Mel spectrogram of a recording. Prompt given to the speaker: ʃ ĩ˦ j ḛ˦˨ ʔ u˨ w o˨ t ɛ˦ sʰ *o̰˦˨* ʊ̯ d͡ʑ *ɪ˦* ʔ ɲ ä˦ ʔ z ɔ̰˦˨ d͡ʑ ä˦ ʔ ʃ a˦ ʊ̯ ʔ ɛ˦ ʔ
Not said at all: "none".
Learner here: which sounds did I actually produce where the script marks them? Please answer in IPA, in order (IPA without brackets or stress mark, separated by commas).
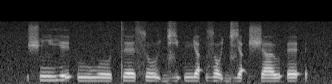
o̰˦˨, ɪ˦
